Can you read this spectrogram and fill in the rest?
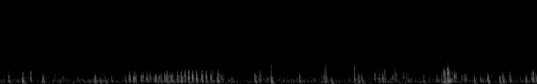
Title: I think my stomach is being very noises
